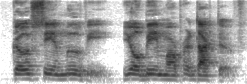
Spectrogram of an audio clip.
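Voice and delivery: ordinary talk

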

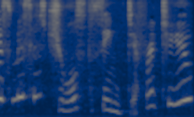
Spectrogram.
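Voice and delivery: hushed whisper. A boy quietly asks another boy about a woman: whispering. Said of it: "whispered Damien".

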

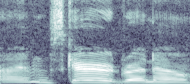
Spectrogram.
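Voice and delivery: frightened stuffed animal voice, high and slow. Showing how to give stuffed animals voices: scared stuffed animal voice. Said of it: "and this could be my scared one".

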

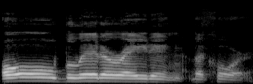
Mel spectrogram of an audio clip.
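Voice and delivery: obliterating said slowly and loudly, emphatic. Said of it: "I cannot emphasize that word enough".

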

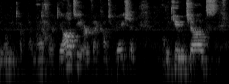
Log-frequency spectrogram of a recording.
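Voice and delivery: ordinary talk

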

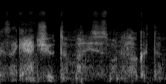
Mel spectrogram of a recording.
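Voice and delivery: quiet whispering. Vlogger explains, with deer nearby, why he is whispering. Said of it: "That's why I'm whispering".

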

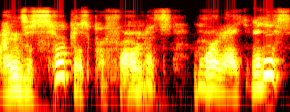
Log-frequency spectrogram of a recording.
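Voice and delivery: weird, goofy creature voice. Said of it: "he has this weird, goofy voice".

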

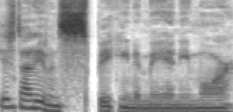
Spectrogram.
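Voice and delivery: ordinary delivery

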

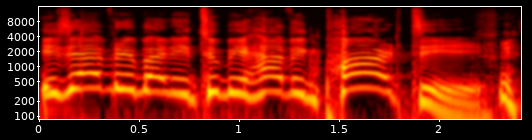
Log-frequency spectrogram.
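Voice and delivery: put-on Eastern European DJ accent. Speaker contrasts two of their dj impressions, doing an eastern european dj impression. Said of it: "my Eastern European DJ impression".

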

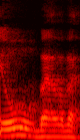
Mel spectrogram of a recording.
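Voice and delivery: plain

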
